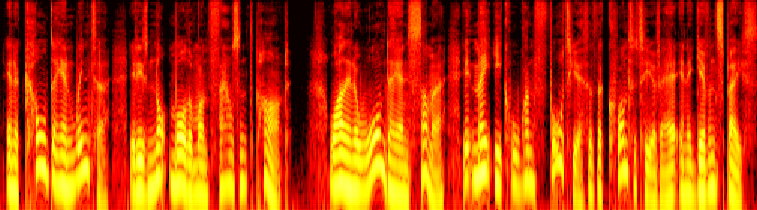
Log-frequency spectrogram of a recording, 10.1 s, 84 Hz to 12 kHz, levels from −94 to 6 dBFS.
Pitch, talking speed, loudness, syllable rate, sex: 145 Hz, 210 wpm, -18 LUFS, 5.3 syllables/s, male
